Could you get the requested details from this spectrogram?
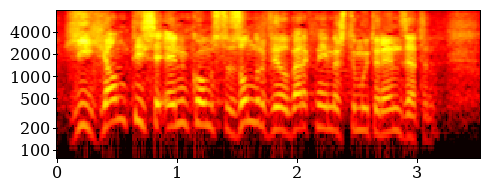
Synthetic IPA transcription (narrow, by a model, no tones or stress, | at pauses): ɣiɣɑntisəʔɪnkɔmstəzɔnd̪ərveːlˠʋɛrkneːmərstəmutənɪnzɛtən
